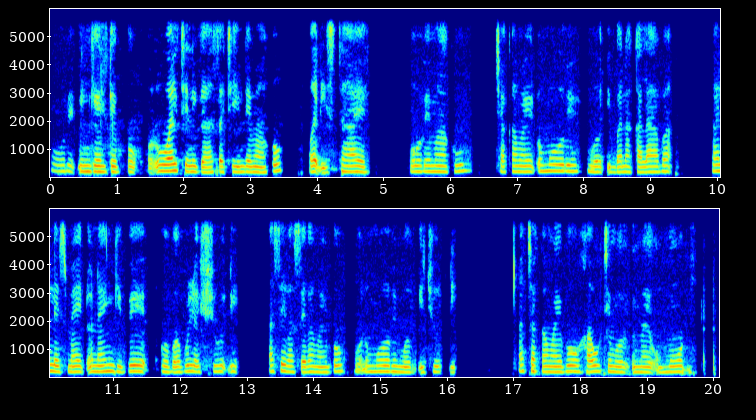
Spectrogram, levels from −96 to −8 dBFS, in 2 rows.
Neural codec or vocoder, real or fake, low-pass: none; real; 5.4 kHz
